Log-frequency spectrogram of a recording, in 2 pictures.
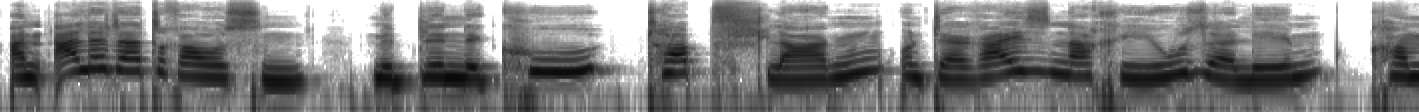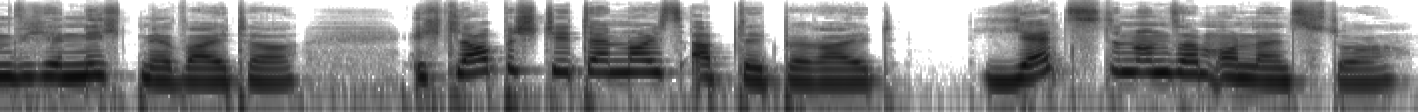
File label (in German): maedchen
